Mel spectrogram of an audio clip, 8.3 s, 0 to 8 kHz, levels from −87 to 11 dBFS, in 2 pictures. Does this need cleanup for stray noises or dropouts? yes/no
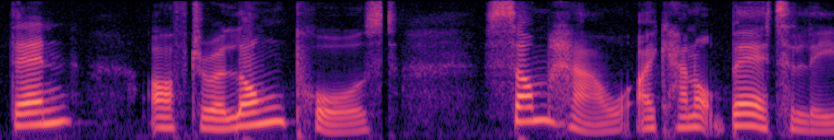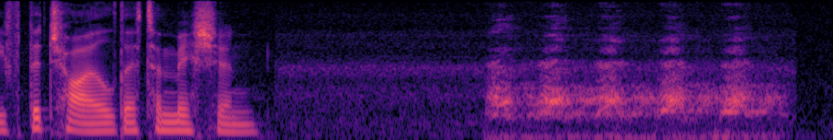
yes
